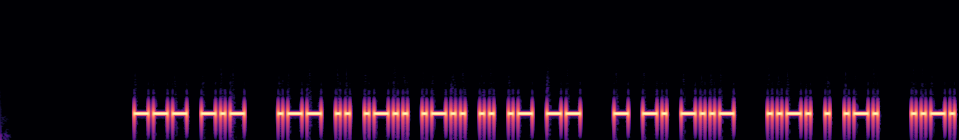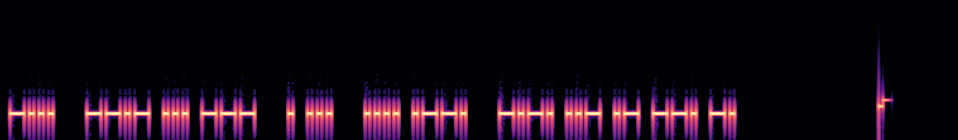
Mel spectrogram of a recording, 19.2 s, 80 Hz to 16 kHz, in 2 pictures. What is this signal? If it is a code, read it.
Morse code, heard as a keyed tone, about 25 wpm, 700 Hz. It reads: OK WILLIAM TNX FER FB QSO ES HP CUAGN
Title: Practice QSO - Exchange 4 - Ending - 25wpm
